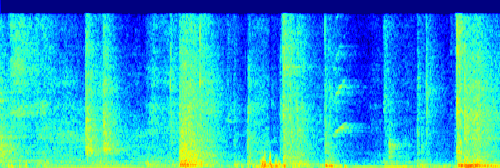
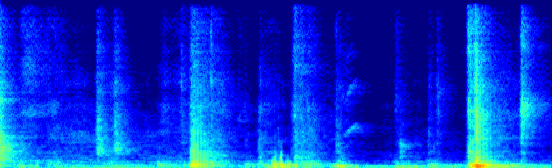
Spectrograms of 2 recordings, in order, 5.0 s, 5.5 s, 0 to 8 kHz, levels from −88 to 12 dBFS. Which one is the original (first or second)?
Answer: first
